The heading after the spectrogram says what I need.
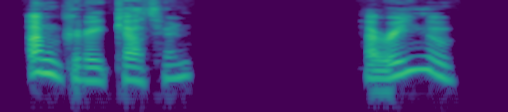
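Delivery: synthetic, assistant-style voice sounding like an AI. Trading greetings with her co-host at the show's opening: sounding like an AI. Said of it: "You sound like an A I".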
